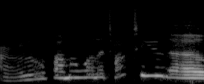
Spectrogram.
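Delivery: muttered under the breath. Retelling what a woman said as she turned away, imitating muttering under breath. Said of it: "under her breath is like".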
